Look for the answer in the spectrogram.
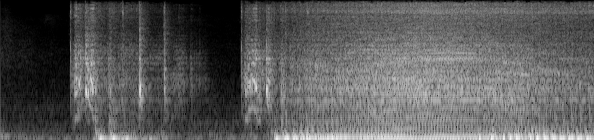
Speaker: all right so cold start it's cold engine has been sitting a few days turn the fuels on choke all the way up start it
